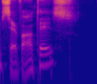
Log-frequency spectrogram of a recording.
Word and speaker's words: Cervantes: Cervantes? – Yes.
